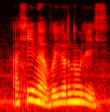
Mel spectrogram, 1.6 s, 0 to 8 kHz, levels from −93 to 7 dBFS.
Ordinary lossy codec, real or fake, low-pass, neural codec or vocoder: none; real; 7.2 kHz; none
